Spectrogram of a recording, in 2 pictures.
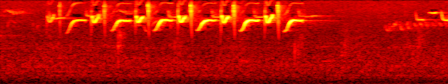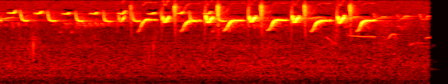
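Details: One song variant of the Coal Tit: rapid, thin, high-pitched two-note phrases in two bursts over two seconds. It is higher, thinner and less robust than a Great Tit's song, with faint background hiss.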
